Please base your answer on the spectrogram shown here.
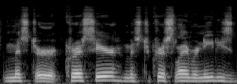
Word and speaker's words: Lambrinides: Chris lamer needies did that do I say that right Lambert Edie's basically you're saying it right I'm basic he's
